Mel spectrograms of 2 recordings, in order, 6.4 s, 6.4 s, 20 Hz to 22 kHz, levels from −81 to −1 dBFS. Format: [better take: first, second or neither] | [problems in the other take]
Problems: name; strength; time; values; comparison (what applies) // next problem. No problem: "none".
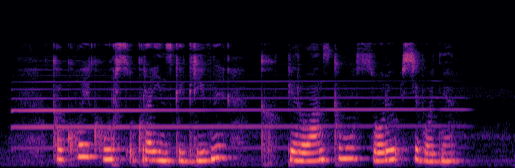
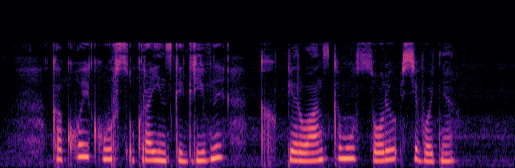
second | background sound (Wind instrument, woodwind instrument); 19 dB below the speech // room echo; dies away in 0.3 s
